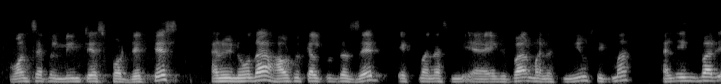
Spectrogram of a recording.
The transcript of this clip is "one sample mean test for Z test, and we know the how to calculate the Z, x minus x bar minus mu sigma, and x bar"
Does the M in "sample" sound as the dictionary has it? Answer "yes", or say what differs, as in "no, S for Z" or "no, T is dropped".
no, M is dropped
